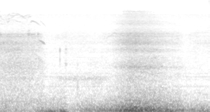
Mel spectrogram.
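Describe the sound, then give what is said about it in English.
Heavy breathing right into a microphone, muffled, with a rough low rush of air that swells louder midway through; no one speaks. “Whose breathing am I hearing?”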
